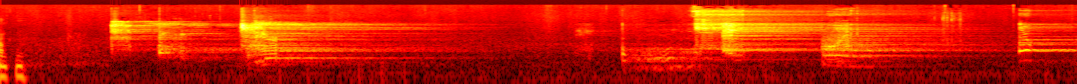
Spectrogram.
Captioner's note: APP talking in the background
